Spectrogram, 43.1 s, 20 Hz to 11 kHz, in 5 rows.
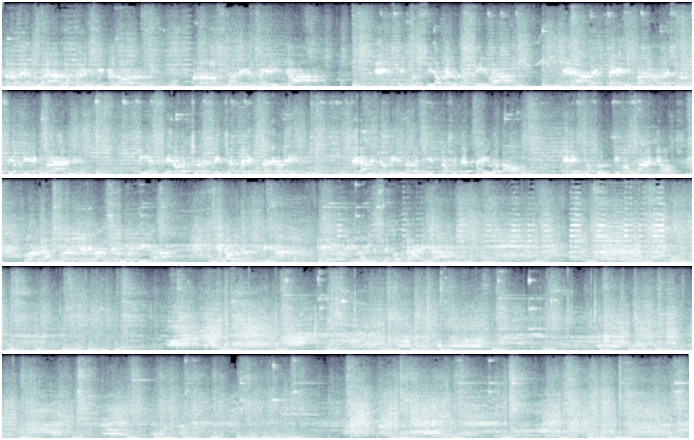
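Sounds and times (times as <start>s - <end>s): crowd cheering and shouting: 0.0s - 43.0s
parade band with brass and drums: 0.0s - 43.0s.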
